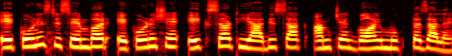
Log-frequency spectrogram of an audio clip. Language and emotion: Goan Konkani, neutral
